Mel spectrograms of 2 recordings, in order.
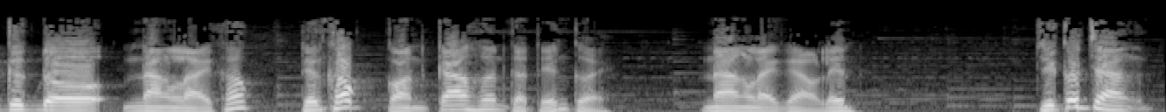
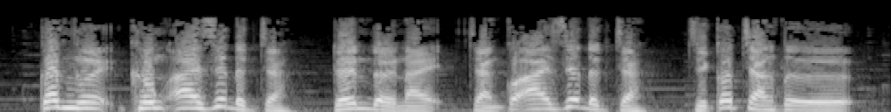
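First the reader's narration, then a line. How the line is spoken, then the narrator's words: Sudden manic laughter. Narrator (Vietnamese): Thiết Tâm Lan đột nhiên bật cười cuồng dại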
